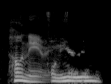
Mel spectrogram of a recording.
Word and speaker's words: Ponyri: It's almost like 3 syllables, but not quite 3 syllables. It's like 2.5 syllables. So Ponyri.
